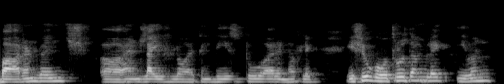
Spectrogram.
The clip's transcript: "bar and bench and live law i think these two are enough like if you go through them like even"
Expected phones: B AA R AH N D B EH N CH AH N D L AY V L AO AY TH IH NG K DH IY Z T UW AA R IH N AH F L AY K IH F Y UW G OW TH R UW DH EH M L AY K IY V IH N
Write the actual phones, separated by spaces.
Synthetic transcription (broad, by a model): B AA R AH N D B EH N CH AH N D L AY F L AO AY T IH NG K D IY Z T UW AA R IH N AH F L AY K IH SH Y UW G OW T R UW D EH M L AY K IY V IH N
